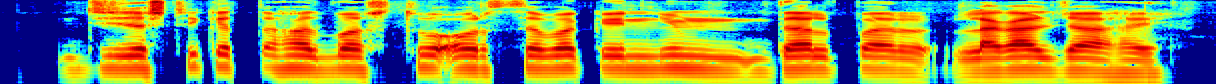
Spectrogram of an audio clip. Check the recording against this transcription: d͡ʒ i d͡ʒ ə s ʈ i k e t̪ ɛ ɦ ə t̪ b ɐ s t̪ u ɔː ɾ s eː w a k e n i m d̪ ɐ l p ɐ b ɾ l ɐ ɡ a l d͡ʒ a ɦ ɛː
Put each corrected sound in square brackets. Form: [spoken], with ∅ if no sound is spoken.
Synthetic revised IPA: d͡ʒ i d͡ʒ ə s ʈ i k e t̪ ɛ ɦ ə t̪ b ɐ s t̪ u ɔː ɾ s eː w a k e n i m d̪ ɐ l p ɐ [∅] ɾ l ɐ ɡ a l d͡ʒ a ɦ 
